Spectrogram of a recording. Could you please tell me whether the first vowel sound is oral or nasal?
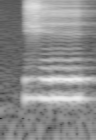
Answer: oral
